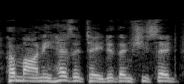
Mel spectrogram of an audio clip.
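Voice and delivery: usual speaking voice

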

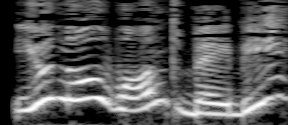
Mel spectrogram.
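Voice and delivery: high, loud broken English disbelief; can't believe them and is impatient; incredulous, impatient. A narrator's reading. Care worker doubting the couple, incredulous impatient broken English. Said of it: "incredulity and impatience".

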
